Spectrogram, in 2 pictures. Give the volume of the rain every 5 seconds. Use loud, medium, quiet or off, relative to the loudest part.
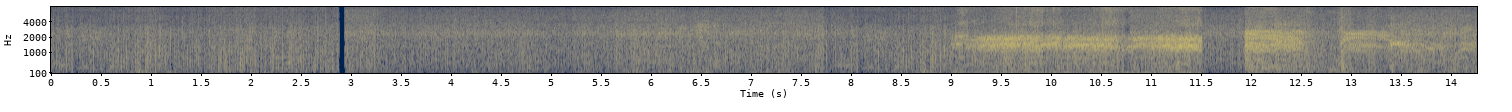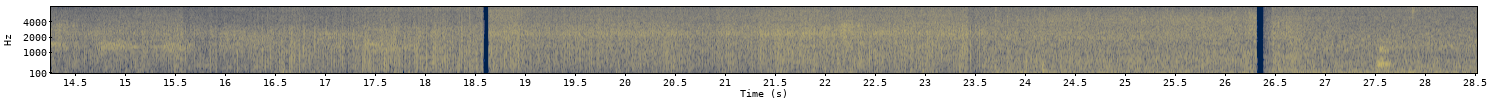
medium, medium, medium, loud, loud, loud.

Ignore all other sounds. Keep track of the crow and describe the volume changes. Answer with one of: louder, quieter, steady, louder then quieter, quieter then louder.
quieter.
